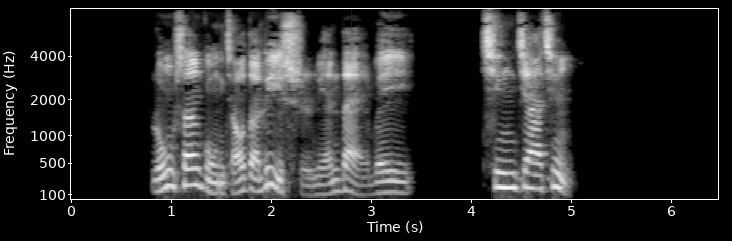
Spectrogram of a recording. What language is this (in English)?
Chinese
